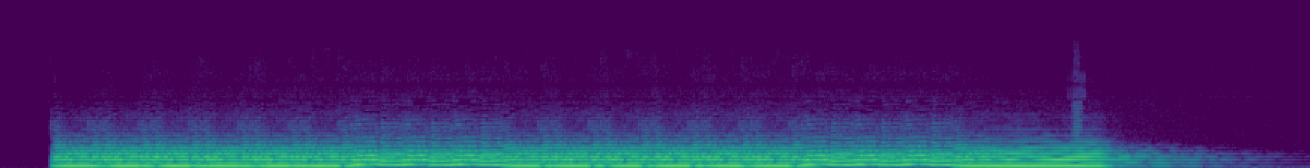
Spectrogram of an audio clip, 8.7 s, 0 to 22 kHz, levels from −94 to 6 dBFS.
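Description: No technical faults are audible.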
